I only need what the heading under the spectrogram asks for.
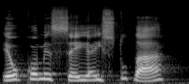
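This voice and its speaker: High-voiced Brazilian man, chatty storyteller. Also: a little slow. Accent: Brazilian Portuguese. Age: 40s. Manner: animated storyteller, many fillers like "cara". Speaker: guest, theology professor. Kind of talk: conversational podcast interview. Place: podcast studio. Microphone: studio microphone.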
